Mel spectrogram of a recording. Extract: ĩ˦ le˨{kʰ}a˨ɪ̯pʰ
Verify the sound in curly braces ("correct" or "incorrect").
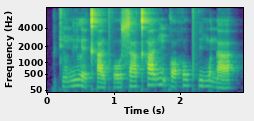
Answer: correct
